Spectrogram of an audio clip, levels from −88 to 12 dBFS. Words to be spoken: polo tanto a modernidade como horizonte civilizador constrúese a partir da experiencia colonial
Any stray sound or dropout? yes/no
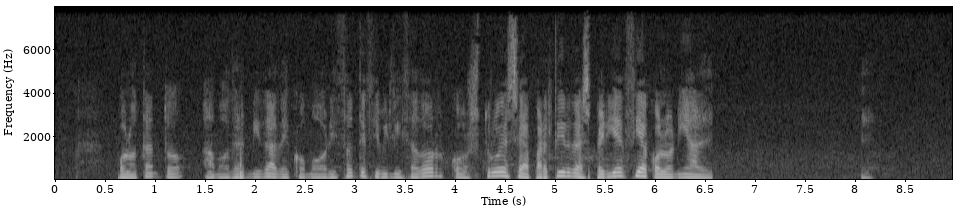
no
